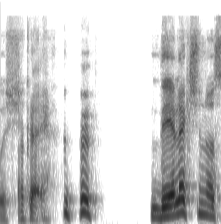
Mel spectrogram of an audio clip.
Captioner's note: chuckling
